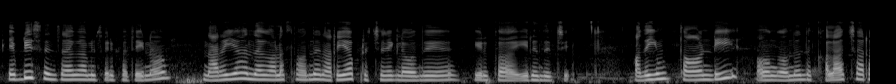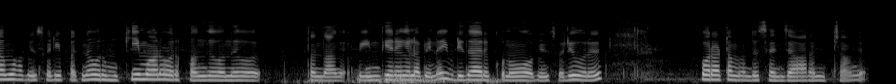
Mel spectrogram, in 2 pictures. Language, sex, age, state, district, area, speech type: Tamil, female, 30-45, Tamil Nadu, Salem, rural, spontaneous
